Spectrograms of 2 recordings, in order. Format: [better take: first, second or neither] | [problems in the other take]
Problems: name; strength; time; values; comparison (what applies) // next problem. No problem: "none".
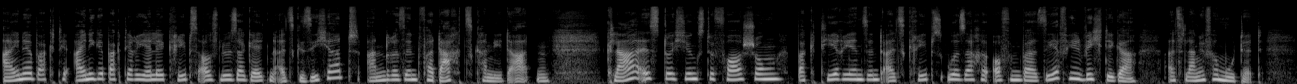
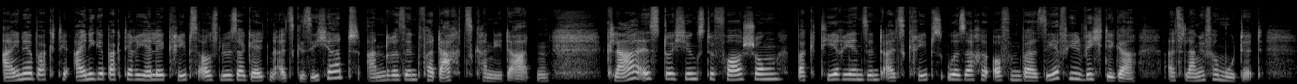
first | thin; very; fading below 400 Hz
